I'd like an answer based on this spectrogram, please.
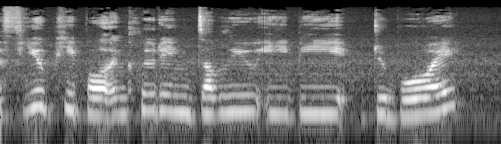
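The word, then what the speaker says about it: Du Bois: people including w/e be do boy that's how he pronounces it and marcus garvey these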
